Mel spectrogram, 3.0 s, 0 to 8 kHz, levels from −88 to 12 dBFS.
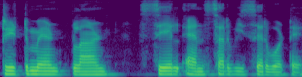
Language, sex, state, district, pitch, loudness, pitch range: Bengali, male, West Bengal, Malda, 120 Hz, -16 LUFS, 115-125 Hz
